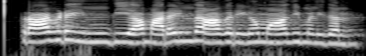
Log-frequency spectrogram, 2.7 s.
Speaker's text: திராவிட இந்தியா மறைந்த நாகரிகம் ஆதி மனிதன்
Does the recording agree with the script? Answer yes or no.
yes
